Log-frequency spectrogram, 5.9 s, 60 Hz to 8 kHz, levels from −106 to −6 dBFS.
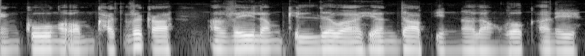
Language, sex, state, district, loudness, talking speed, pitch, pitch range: Mizo, male, Mizoram, Aizawl, -19 LUFS, 185 wpm, 110 Hz, 105-115 Hz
